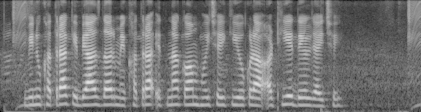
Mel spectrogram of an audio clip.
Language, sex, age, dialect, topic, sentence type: Magahi, female, 25-30, Western, banking, statement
